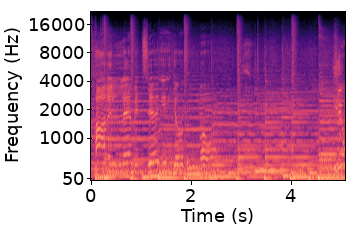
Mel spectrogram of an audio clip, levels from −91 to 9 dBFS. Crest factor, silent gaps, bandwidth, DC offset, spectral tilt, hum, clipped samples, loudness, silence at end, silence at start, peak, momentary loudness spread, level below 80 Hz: 12 dB; none; 18.5 kHz; under 0.1%; -5.5 dB/octave; none; under 0.1%; -13 LUFS; 0 s; 0 s; 0 dBFS; 5 LU; -18 dBFS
